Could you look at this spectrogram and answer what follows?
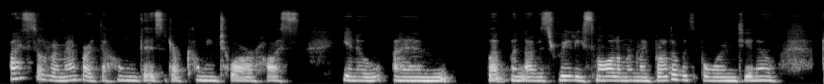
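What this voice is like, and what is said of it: Northern regional accent. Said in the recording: “I'm from the north, as you can probably tell by the accent.”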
